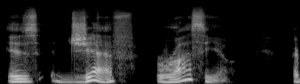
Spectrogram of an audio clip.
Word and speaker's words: Rauseo: His name is Jeff Rosio. I pronounced that right? Rosio.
